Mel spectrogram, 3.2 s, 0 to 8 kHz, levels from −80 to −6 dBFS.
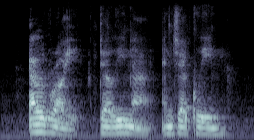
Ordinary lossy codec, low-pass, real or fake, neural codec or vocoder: Opus, 16 kbps; 7.2 kHz; real; none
